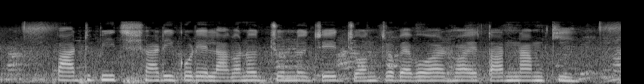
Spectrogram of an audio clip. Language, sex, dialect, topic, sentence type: Bengali, female, Northern/Varendri, agriculture, question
